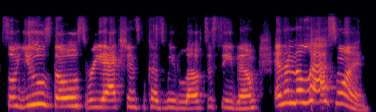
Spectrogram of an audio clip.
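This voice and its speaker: Woman in her twenties, higher voice, upbeat and chatty host, live group call, direct to audience. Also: animated, measured pace.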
